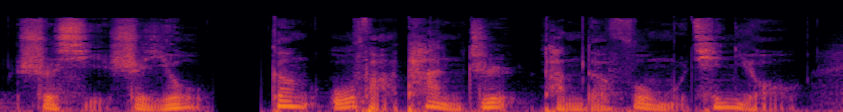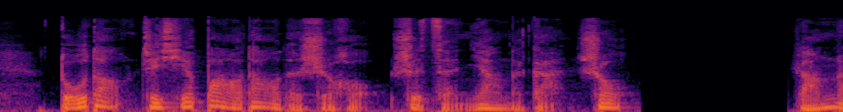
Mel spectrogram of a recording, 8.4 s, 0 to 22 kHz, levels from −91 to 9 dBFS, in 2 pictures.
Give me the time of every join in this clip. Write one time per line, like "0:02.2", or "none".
0:01.1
